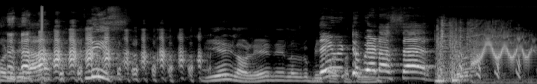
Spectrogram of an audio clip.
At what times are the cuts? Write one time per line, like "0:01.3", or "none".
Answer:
0:02.1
